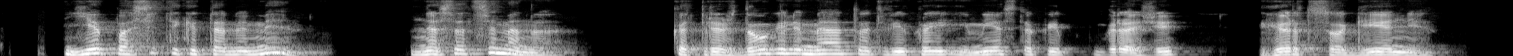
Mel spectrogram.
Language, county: Lithuanian, Kaunas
